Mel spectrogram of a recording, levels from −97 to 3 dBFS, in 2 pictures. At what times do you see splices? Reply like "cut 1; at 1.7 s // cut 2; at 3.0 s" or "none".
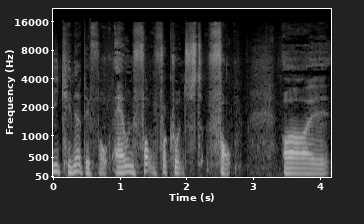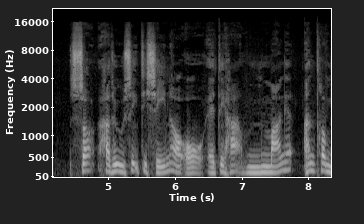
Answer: none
